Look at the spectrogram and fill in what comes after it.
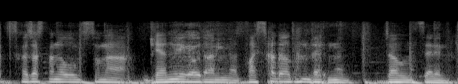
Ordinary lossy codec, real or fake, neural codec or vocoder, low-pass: none; fake; codec, 16 kHz, 1 kbps, X-Codec, HuBERT features, trained on general audio; none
